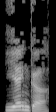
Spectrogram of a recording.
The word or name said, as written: yenge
